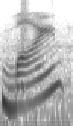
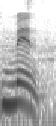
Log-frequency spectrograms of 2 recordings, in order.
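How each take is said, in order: First: The vowel is a long 'eye' sound. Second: The vowel is a short 'ih' sound. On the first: The speaker calls it wrong. "It's not माइन" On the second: The speaker calls it right. "It's मिन"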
